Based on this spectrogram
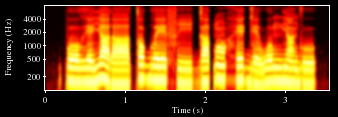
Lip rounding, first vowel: rounded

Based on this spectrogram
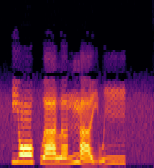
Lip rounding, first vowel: rounded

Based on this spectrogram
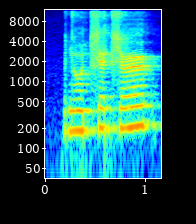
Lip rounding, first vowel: rounded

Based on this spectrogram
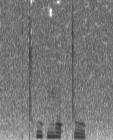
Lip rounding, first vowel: rounded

